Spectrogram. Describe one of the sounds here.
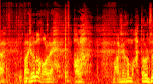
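An elderly man asks a question in a hoarse voice outdoors.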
